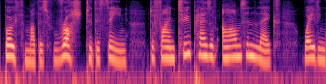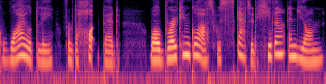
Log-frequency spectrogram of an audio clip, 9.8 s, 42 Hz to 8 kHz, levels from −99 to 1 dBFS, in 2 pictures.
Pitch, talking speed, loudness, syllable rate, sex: 205 Hz, 170 wpm, -21 LUFS, 4.5 syllables/s, female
